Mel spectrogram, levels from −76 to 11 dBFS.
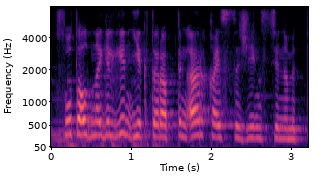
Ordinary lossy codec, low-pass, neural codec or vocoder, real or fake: none; 7.2 kHz; none; real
